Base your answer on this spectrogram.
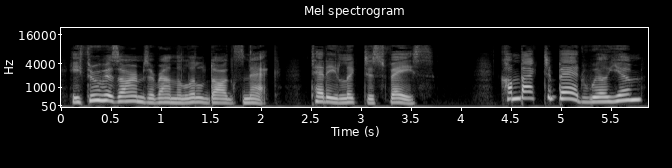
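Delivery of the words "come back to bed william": called out high, from a distance; calling from another room. A narrator's reading. Sister calls William from inside the room, calling out. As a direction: call the boy back to bed. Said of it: "a voice called from inside".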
